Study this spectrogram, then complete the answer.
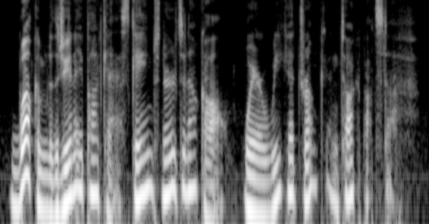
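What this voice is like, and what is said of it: Put-on customer service voice. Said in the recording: “I don't know why I'm talking in this voice. I just threw in my customer service voice real quick”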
